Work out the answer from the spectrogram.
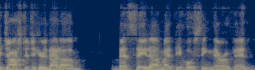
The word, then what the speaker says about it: Bethesda: See, Can't wait for more So- Say Skyrim. Bethesda? more- Bethesda. Bethesda. My bad. Foo has problem pronouncing. normal words.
